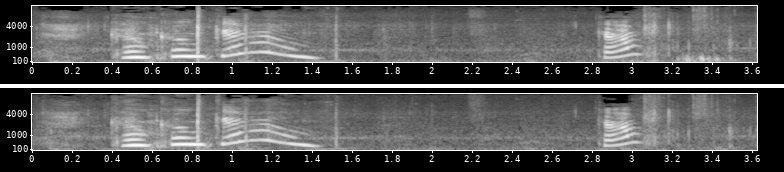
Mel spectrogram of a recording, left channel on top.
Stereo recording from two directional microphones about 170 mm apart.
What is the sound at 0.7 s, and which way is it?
Speech, 10° right (ahead or behind).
